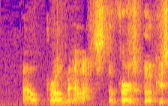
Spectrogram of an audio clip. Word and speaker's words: Promenuats: It's Promenuats, Mike.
